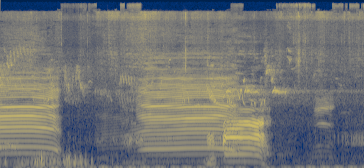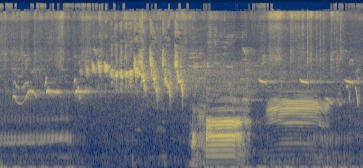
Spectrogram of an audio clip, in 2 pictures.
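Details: Cattle mooing while walking toward a green pasture as they are herded; several long harmonic moos of about a second or two, some overlapping, with bird chirps in the background.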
